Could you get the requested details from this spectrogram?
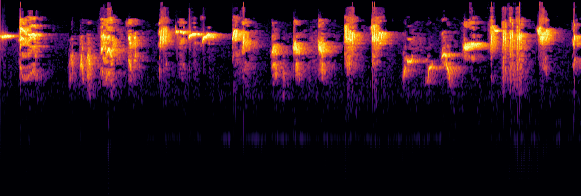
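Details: Caged orange-headed thrush singing a varied, fast run of loud high whistled and scratchy phrases, rapid notes sweeping up and down, short phrases following each other almost without pause; a faint steady low hum runs underneath.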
